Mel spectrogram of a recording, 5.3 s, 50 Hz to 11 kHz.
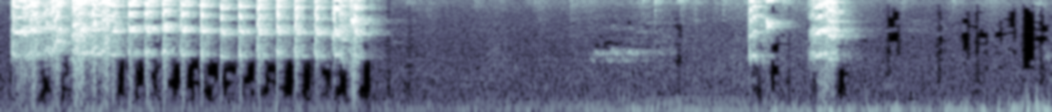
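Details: Lovebird recorded 21 March 2023: a fast burst of shrill, high buzzy chirps repeated about ten times a second for nearly two seconds, then quiet, a faint whistle and two sharp squeaks.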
